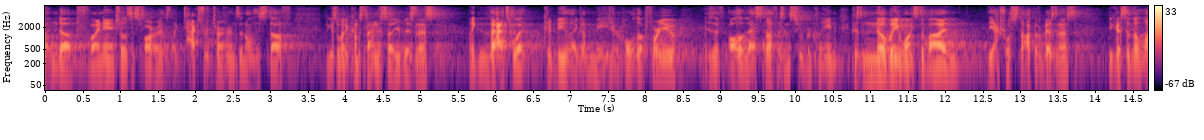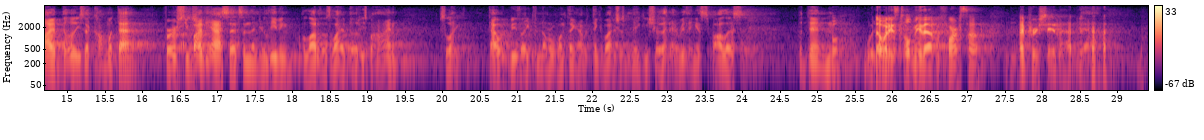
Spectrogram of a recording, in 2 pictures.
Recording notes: MicroConf Recap: Quiet Light Brokerage Answers Audience Questions. In this Q&A session from MicroConf US 2023. Answer attendee questions.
